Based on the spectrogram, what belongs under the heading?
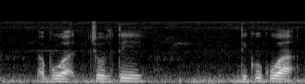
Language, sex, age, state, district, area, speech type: Santali, male, 18-30, West Bengal, Birbhum, rural, spontaneous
